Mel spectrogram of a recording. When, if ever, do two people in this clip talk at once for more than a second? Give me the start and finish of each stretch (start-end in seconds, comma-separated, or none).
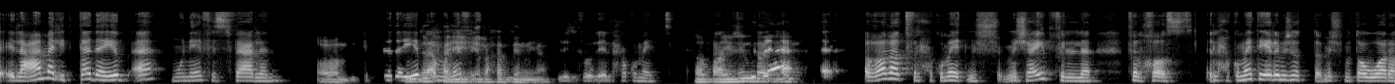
4.0-5.3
